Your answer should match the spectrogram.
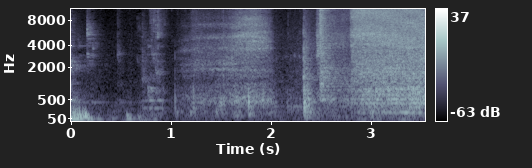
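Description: Water is poured onto hot sauna stones as an infusion (Aufguss) in a sauna at 80 degrees, giving a few splashy bursts before a loud, steady hiss and sizzle builds and holds to the end.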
